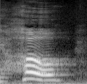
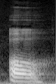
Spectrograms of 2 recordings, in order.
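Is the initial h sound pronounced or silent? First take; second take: pronounced; silent. First: The initial h sound is pronounced. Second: The initial h sound is silent. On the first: The speaker calls it wrong. "don't say ho" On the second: The speaker calls it right. "it's silent. ... say o"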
